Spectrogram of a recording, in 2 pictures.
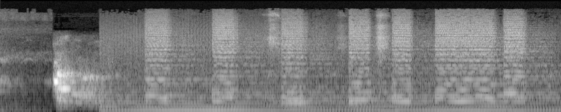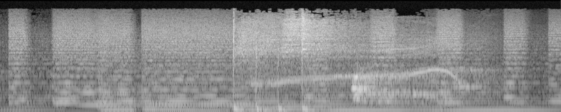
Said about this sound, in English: Nothing like hearing a live dog on the other feed, on the other telephone feed. Kind of makes people sit up and go, I wonder what this show is going to be about.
